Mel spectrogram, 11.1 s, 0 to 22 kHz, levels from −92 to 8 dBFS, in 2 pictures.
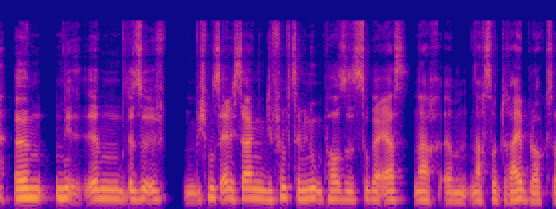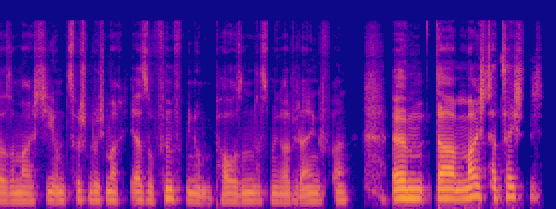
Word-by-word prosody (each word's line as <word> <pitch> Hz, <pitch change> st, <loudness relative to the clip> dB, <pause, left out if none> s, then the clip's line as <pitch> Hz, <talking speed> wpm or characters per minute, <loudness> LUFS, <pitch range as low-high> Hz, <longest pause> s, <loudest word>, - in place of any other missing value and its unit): Ähm, 145 Hz, 0 st, +5 dB
ne, 145 Hz, +1 st, +3 dB
ähm, 135 Hz, -2 st, 0 dB
also, 130 Hz, +1 st, +1 dB
f 130 Hz, +4 st, -2 dB, 0.3 s
ich 115 Hz, -, -5 dB
muss 145 Hz, -3 st, 0 dB
ehrlich 130 Hz, 0 st, +1 dB
sagen, 140 Hz, -1 st, +2 dB
die 125 Hz, -, -2 dB
15- 145 Hz, 0 st, -2 dB
Minuten-Pause 130 Hz, -2 st, 0 dB
ist 120 Hz, -, -1 dB
sogar 130 Hz, -2 st, -1 dB
erst 125 Hz, +1 st, 0 dB
nach, 120 Hz, 0 st, -1 dB
ähm 110 Hz, -1 st, -4 dB
nach 115 Hz, 0 st, -3 dB
so 125 Hz, -, -2 dB
3 120 Hz, +3 st, +2 dB
Blocks 110 Hz, -2 st, -5 dB
oder 110 Hz, -, -3 dB
so 105 Hz, -, -5 dB
mache 110 Hz, -1 st, -3 dB
ich 105 Hz, -, -7 dB
die 120 Hz, -, -4 dB
und 110 Hz, 0 st, -5 dB
zwischendurch 120 Hz, -1 st, -5 dB
mache 115 Hz, -2 st, -3 dB
ich -, -, -23 dB
eher 120 Hz, -, 0 dB
so 115 Hz, 0 st, -4 dB
5- 135 Hz, +5 st, -3 dB
Minuten-Pausen, 105 Hz, 0 st, -5 dB
das 110 Hz, 0 st, -8 dB
ist -, -, -11 dB
mir 105 Hz, -, -5 dB
grad 105 Hz, 0 st, -5 dB
wieder -, -, -5 dB
eingefallen. 110 Hz, +2 st, -6 dB, 0.5 s
Ähm, 140 Hz, 0 st, +6 dB
da 140 Hz, 0 st, +8 dB
mache 155 Hz, +5 st, +6 dB
ich 160 Hz, -, 0 dB
tatsächlich 160 Hz, +2 st, -2 dB
125 Hz, 245 wpm, -23 LUFS, 110-140 Hz, 0.5 s, da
